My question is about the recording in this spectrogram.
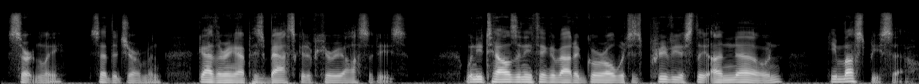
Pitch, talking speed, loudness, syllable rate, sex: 100 Hz, 165 wpm, -19 LUFS, 5.5 syllables/s, male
